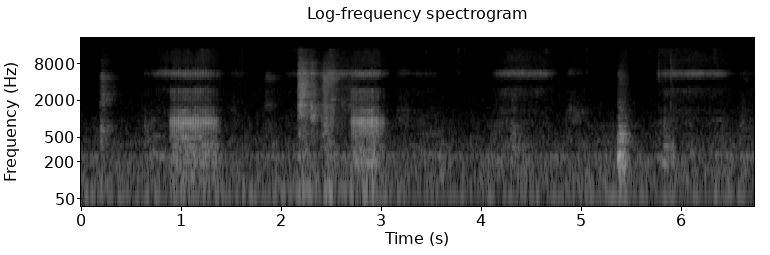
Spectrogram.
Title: puppy snores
